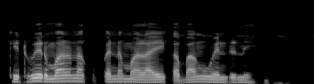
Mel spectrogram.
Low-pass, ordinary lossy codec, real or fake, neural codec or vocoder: 7.2 kHz; none; real; none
